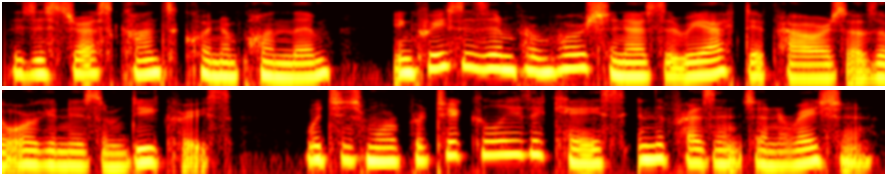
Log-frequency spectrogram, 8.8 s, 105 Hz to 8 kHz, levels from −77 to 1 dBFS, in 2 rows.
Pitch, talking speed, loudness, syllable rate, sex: 205 Hz, 175 wpm, -17 LUFS, 6.0 syllables/s, female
